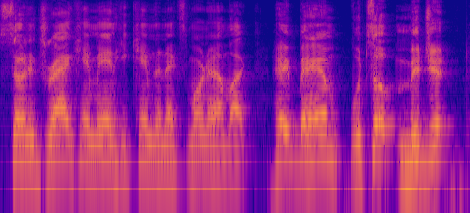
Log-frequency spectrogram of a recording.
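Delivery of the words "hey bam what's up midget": rough, creaky, raspy voice. Retelling a joke greeting said to Bam the next morning: Bam's voice. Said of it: "I would talk in Bam's voice".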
